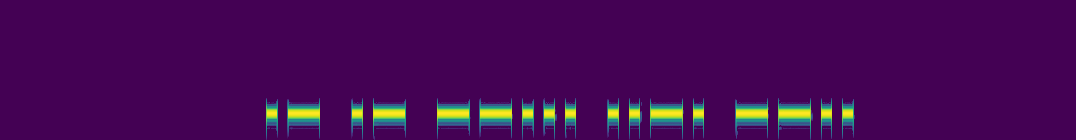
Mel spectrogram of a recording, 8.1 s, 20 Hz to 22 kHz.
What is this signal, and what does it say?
Morse code, heard as a keyed tone, about 15 wpm, 700 Hz. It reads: AA7FZ
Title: USA Call Signs - 5 Characters - Repeated 2x - 15wpm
